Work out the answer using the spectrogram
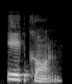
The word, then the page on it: acorn: Indian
